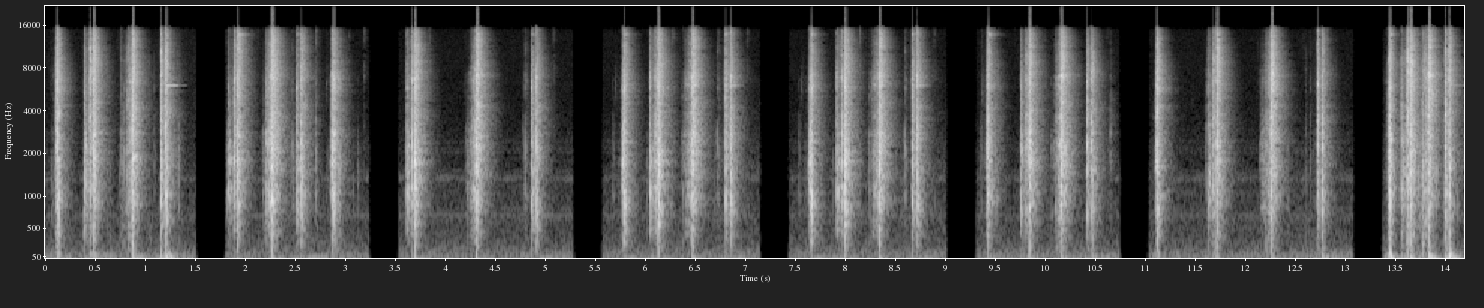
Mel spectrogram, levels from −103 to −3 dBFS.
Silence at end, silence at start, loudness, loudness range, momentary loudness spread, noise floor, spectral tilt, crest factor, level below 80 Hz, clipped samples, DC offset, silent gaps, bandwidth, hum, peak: 0.05 s; 0.1 s; -15 LUFS; 3 LU; 8 LU; -57 dBFS; 1 dB/octave; 18 dB; -40 dBFS; 0.1%; under 0.1%; 1.55-1.64 s, 1.73-1.77 s, 3.44-3.49 s, 5.36-5.55 s, 7.30-7.42 s, 10.83-10.96 s, 13.19-13.23 s, 13.29-13.35 s; over 20 kHz; none; 0 dBFS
